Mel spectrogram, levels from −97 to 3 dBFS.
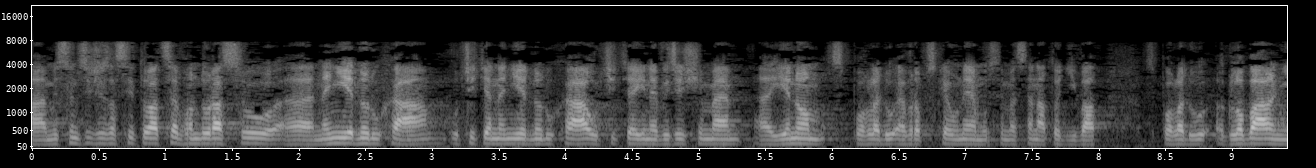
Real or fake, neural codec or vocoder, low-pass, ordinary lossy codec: real; none; none; none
